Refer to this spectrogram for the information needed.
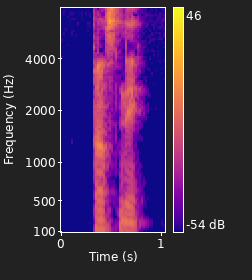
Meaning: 1. pince-nez 2. noseclip
- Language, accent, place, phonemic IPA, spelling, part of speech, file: French, France, Lyon, /pɛ̃s.ne/, pince-nez, noun, LL-Q150 (fra)-pince-nez.wav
